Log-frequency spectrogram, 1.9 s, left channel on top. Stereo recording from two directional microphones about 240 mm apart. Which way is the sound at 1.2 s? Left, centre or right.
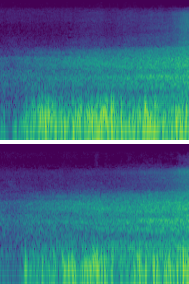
Left.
